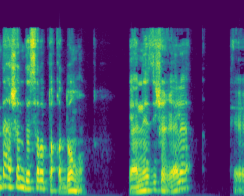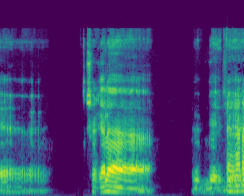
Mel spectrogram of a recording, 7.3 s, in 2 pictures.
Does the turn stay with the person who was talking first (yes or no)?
yes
